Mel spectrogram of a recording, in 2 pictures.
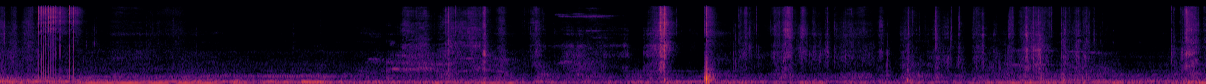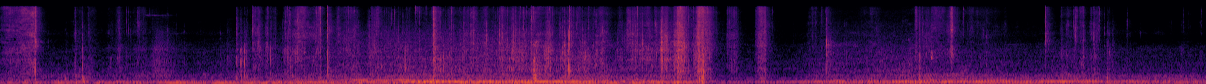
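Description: Black plastic courier mailer being cut with a utility knife and torn open by hand: irregular crinkling, ripping and scraping of plastic wrap with scattered sharp crackles, over a steady low hum.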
